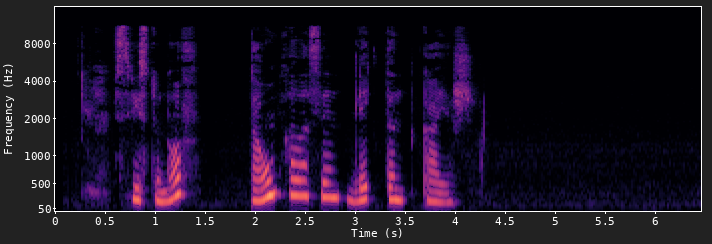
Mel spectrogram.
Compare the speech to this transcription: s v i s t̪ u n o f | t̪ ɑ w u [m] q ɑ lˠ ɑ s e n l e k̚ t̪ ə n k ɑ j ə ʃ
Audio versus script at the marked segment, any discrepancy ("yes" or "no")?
no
